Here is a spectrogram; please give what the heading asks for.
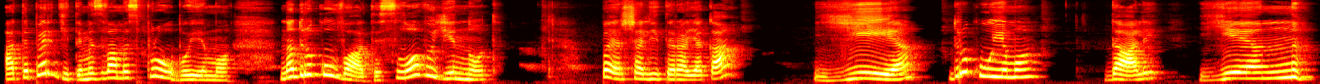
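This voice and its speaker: A woman's voice: on the high side, big pitch swings, slow pace, pauses often, mellow. A woman teaching a literacy lesson to preschool children, speaking in a sing-song teacher's voice that draws out sounds and praises often. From Ukraine.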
